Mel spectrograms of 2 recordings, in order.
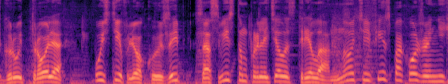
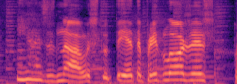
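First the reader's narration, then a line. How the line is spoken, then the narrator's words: Groaning. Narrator (Russian): простонал Ринсвинд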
